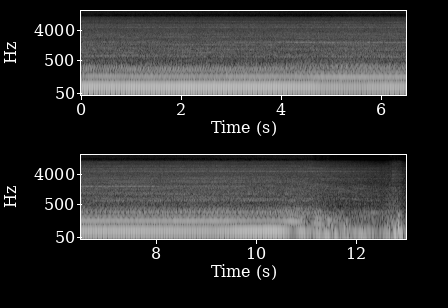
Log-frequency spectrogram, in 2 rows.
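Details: 2009 Lexus IS220D, 2AD-FHV diesel, running after a fuel filter change that left the filter empty: a steady, even idle with a smooth low thrum and no missing beats for ten seconds, then a clean wind-down at shutdown. Normal idle.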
